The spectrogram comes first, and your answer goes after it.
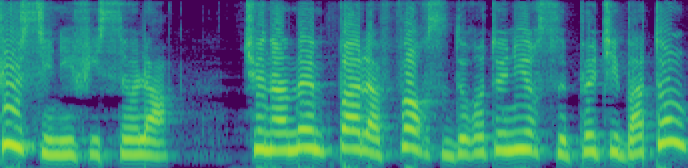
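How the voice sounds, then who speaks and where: The put-on character voice moves along at a moderate pace. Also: woman, high pitch for a woman. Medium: read story. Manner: gruff, scornful.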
